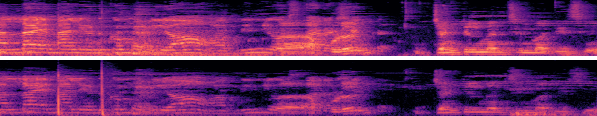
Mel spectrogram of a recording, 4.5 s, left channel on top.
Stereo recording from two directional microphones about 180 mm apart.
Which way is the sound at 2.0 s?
5° left (ahead or behind).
